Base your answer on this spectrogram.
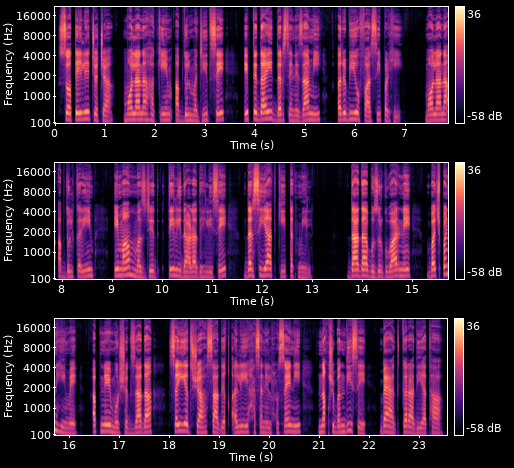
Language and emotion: Urdu, neutral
